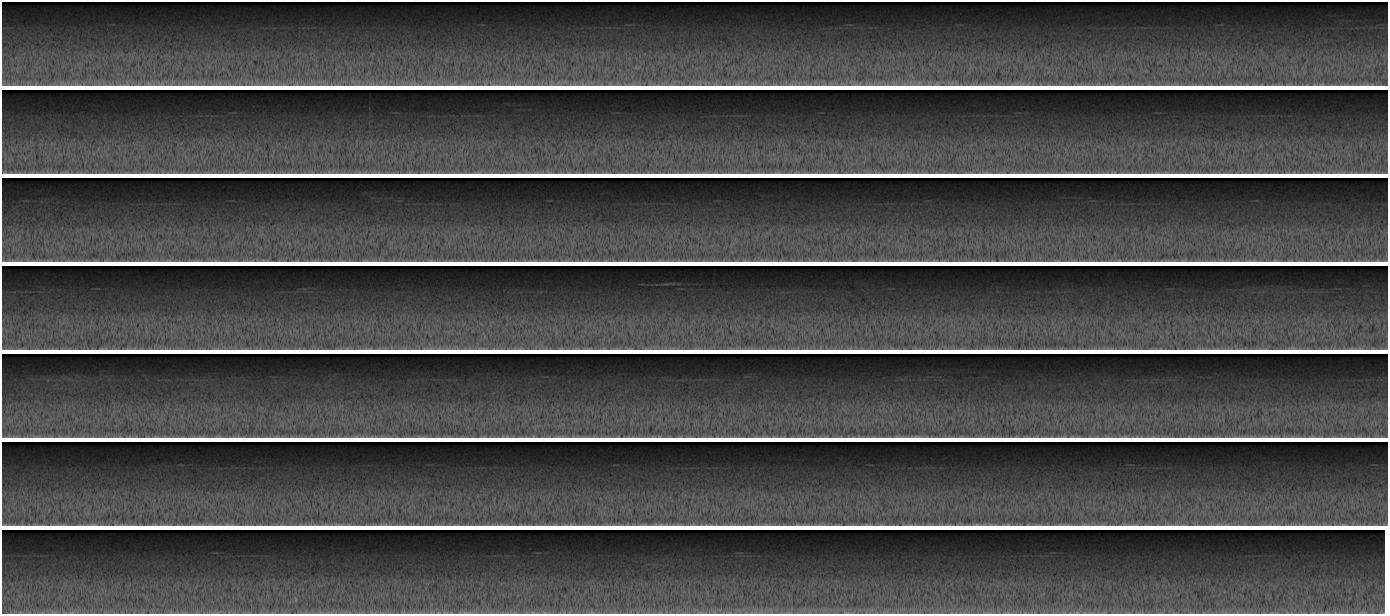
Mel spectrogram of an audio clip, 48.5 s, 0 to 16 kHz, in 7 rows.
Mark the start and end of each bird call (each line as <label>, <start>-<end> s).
Buff-throated Saltator (Saltator maximus), 23.8-24.5 s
